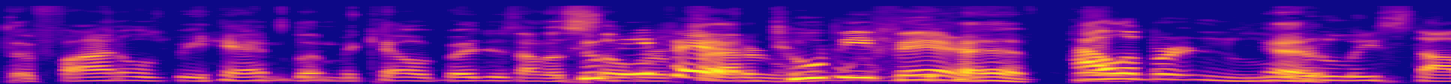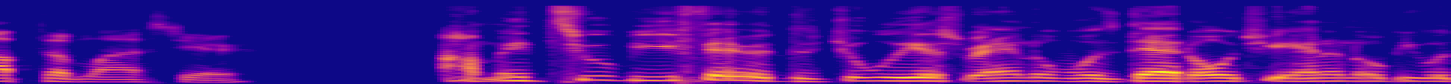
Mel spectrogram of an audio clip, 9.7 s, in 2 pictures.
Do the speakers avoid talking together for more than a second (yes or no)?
no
